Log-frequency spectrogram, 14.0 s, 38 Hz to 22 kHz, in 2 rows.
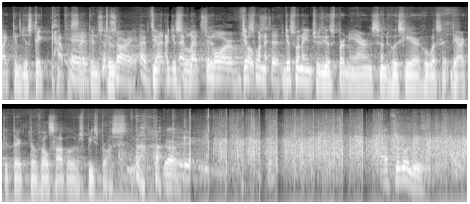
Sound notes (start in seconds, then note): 9.0 audience applauds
